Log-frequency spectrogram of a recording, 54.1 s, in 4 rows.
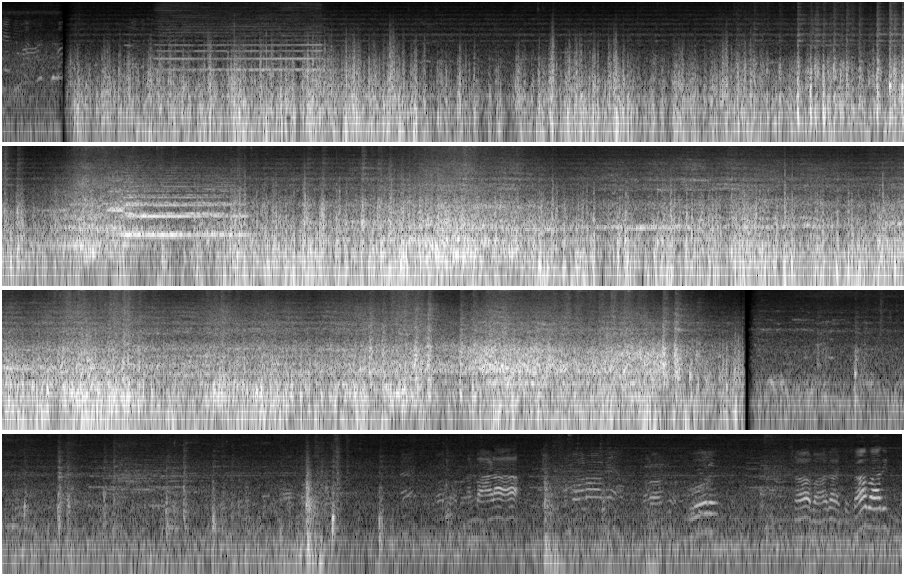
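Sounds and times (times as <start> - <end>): steady rail noise: 0.0 - 54.0
train horn: 2.2 - 5.1, 14.2 - 17.4, 41.8 - 43.5, 51.7 - 52.4
train wheels clickety-clack: 9.7 - 14.1, 16.8 - 38.0, 39.3 - 44.4, 45.0 - 46.6.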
